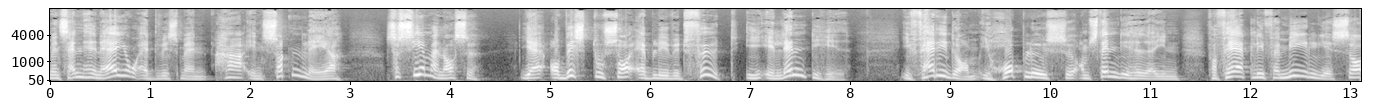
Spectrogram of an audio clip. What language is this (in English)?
Danish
